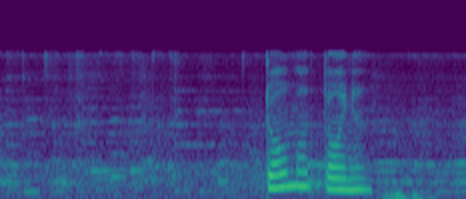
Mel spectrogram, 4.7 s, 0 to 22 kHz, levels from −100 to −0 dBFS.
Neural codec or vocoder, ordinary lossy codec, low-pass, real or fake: codec, 16 kHz in and 24 kHz out, 1 kbps, XY-Tokenizer; AAC, 32 kbps; 7.2 kHz; fake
